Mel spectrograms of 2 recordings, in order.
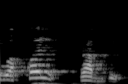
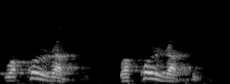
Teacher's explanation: We merge this lam with ra because of the nearby makhraj. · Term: merged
